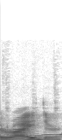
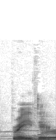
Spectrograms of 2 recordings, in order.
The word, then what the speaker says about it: Raider: É Rider que fala? – Raider. Raider.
